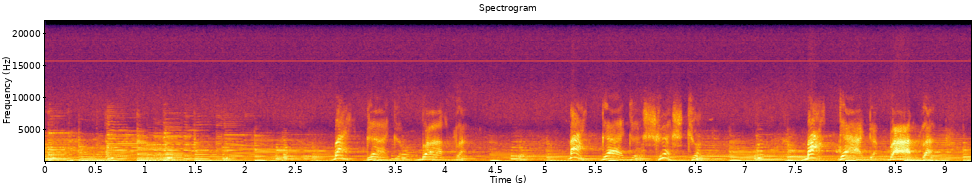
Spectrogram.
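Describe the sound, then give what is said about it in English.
Duck-like quacking sounds, several short nasal bursts, repeat over a steady musical backing with a bouncing bass line. They sound like an imitation woven into the music rather than a real duck. “Hey, this is the part like a duck.”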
